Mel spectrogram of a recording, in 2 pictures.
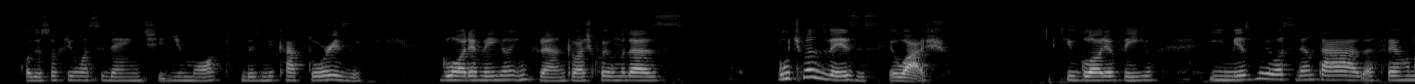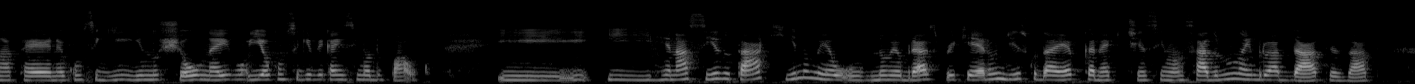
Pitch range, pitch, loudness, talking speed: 185-220 Hz, 200 Hz, -36 LUFS, 160 wpm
